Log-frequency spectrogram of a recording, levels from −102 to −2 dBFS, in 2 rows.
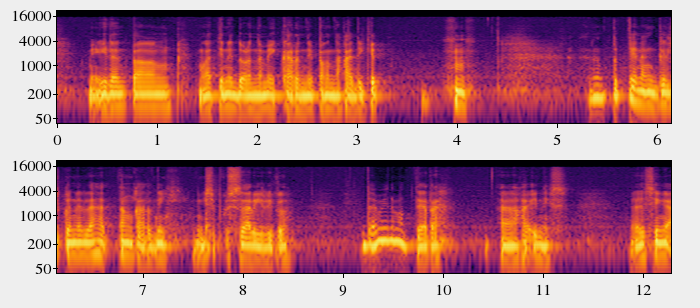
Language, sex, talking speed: Filipino, male, 140 wpm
